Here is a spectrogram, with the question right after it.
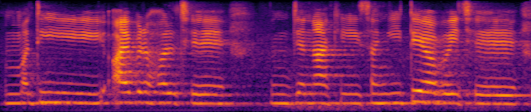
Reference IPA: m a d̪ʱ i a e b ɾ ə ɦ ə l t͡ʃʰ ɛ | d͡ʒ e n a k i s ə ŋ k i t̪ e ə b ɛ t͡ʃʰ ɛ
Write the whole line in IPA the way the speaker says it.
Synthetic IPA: m ə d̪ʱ i a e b ɾ ə ɦ ə l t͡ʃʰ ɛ | d͡ʒ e n a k i s ə ŋ ɡ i t̪ e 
